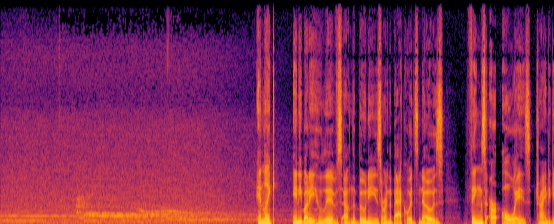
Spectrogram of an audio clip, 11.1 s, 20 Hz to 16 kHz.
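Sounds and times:
wolves howling: 0.0 - 6.9
faint hiss: 0.0 - 11.0
speech: 5.2 - 11.0.

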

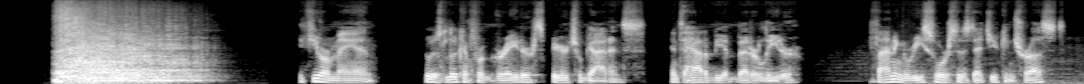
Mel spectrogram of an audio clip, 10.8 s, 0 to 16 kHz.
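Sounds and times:
lion roar sound effect: 0.5 - 2.3
speech: 3.0 - 8.0, 8.7 - 10.7.

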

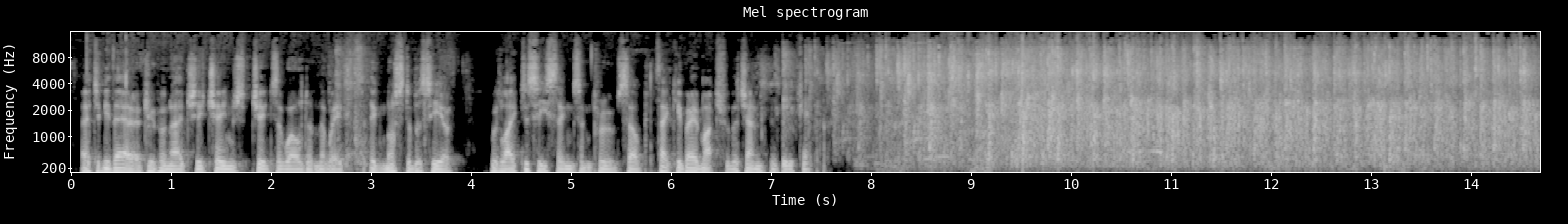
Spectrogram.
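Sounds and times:
speech: 0.1 - 8.0
large audience applauding after a speech: 7.4 - 14.6.

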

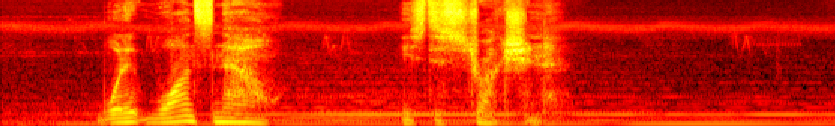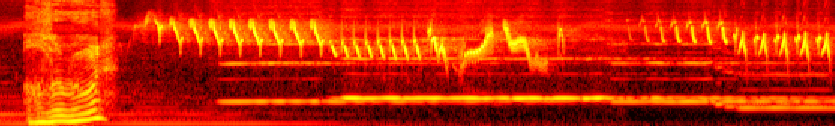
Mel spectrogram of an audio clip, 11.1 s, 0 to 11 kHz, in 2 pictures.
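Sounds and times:
speech: 0.7 - 1.9, 2.7 - 3.8, 5.7 - 6.4
small bird twittering: 6.4 - 11.1.

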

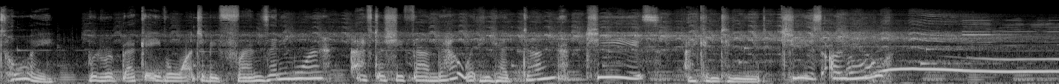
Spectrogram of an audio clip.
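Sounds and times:
speech: 0.1 - 9.1
dog howling: 8.7 - 10.5.

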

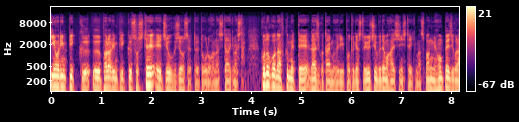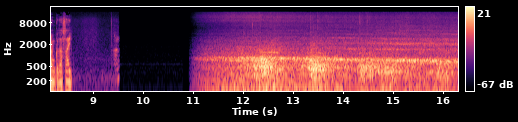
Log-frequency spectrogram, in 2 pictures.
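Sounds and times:
speech: 0.0 - 8.8
commuter train interior rumble: 11.0 - 16.2.

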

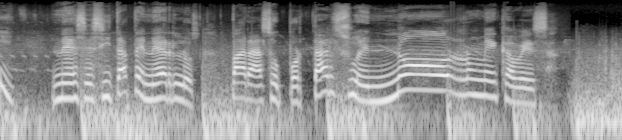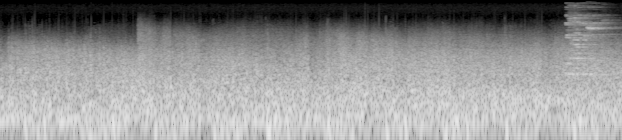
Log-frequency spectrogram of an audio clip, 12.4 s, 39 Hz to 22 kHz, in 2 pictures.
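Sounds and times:
speech: 0.5 - 5.6
volcano erupting with loud roar and deep rumble: 6.0 - 12.4.

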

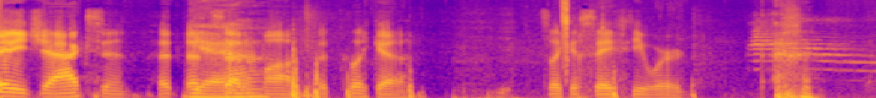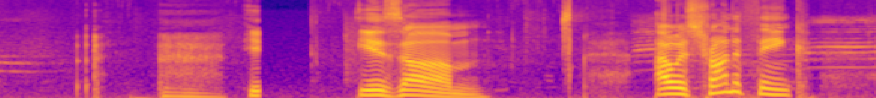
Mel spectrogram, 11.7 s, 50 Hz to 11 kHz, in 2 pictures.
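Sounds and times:
speech: 0.0 - 2.9, 3.6 - 5.6, 6.9 - 7.6, 8.2 - 9.1, 10.2 - 11.3
cat yowling and meowing: 5.0 - 6.2, 11.2 - 11.6
laughter: 5.1 - 5.5.

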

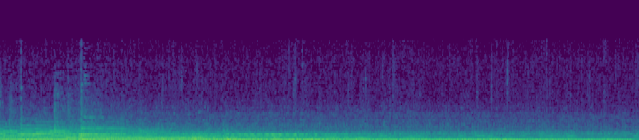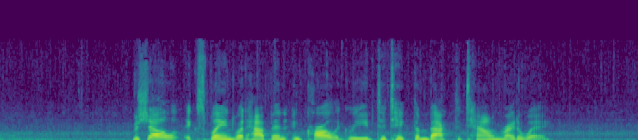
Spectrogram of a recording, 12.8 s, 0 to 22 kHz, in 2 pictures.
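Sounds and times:
low droning hum: 0.0 - 7.6
steady heavy rain pouring: 0.0 - 12.7
faint rumble: 0.8 - 7.7
speech: 7.7 - 12.0.

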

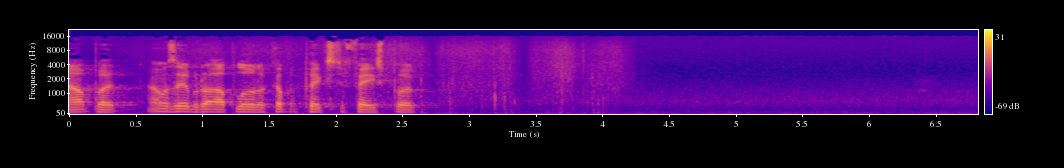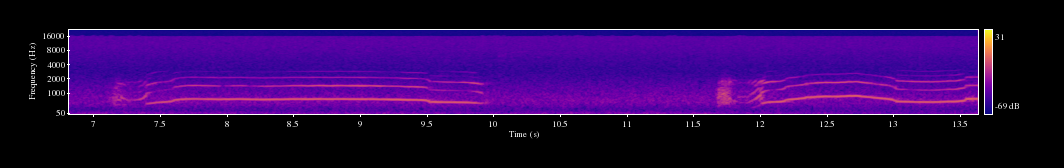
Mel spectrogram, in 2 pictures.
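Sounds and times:
speech: 0.0 - 2.9
hiss: 0.0 - 13.6
rustling: 0.5 - 4.4
coyotes howling at night: 7.1 - 10.0, 11.6 - 13.6.

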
